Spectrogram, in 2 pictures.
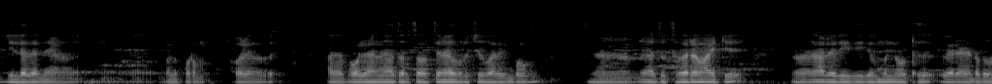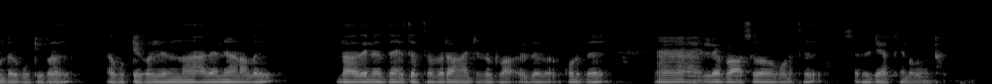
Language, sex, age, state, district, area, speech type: Malayalam, male, 30-45, Kerala, Malappuram, rural, spontaneous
